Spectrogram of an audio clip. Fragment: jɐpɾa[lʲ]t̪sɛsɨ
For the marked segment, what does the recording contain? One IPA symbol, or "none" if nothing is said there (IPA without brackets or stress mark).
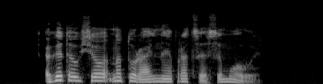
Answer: none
